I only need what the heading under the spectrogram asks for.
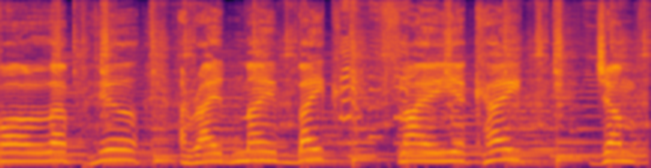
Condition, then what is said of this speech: No condition.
